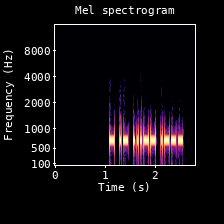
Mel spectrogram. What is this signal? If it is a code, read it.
Morse code, heard as a keyed tone, about 34 wpm, 700 Hz. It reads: TA3J
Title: DXCC-100 Call Signs - 4 Characters - Repeated 3x - 35wpm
